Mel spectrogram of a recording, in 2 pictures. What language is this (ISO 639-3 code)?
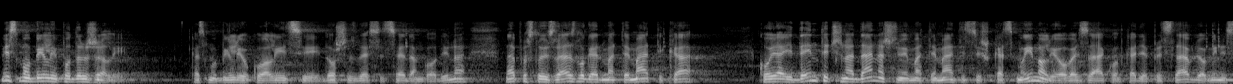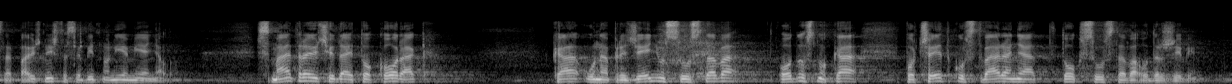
hrv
